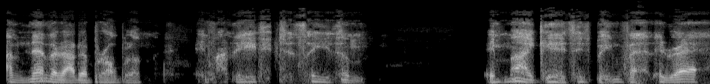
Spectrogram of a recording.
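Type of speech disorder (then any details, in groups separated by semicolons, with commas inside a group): Speech with a voice prosthesis; laryngectomy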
